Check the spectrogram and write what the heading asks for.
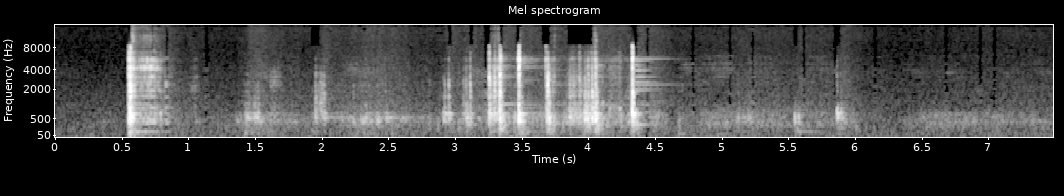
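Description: A single rifle shot about half a second in, a sharp crack with a short ringing tail, fired at a crow on a wire. It is followed by scattered knocks and, around three to four seconds in, a quick cluster of metallic clicks as the rifle is handled.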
